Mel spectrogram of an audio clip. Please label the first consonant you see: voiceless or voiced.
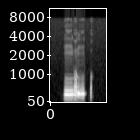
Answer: voiced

